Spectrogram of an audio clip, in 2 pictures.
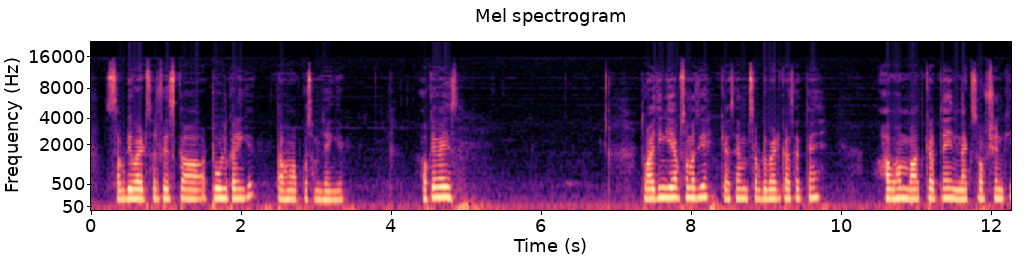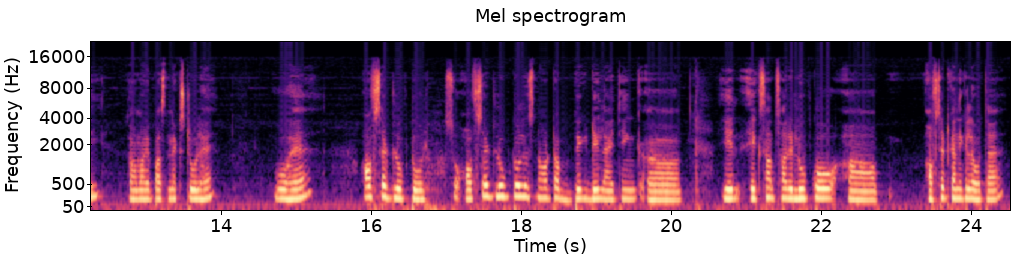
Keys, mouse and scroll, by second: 5.3 click, 6.9 Tab, 9.9 Delete, 10.8 shift+a, 12.8 Tab, 14.9-18.0 drag.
